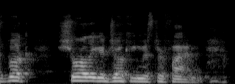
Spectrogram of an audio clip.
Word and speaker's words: Feynman: I always forget how he's pronounced. Feynman, I think. Feynman, yeah. Okay.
